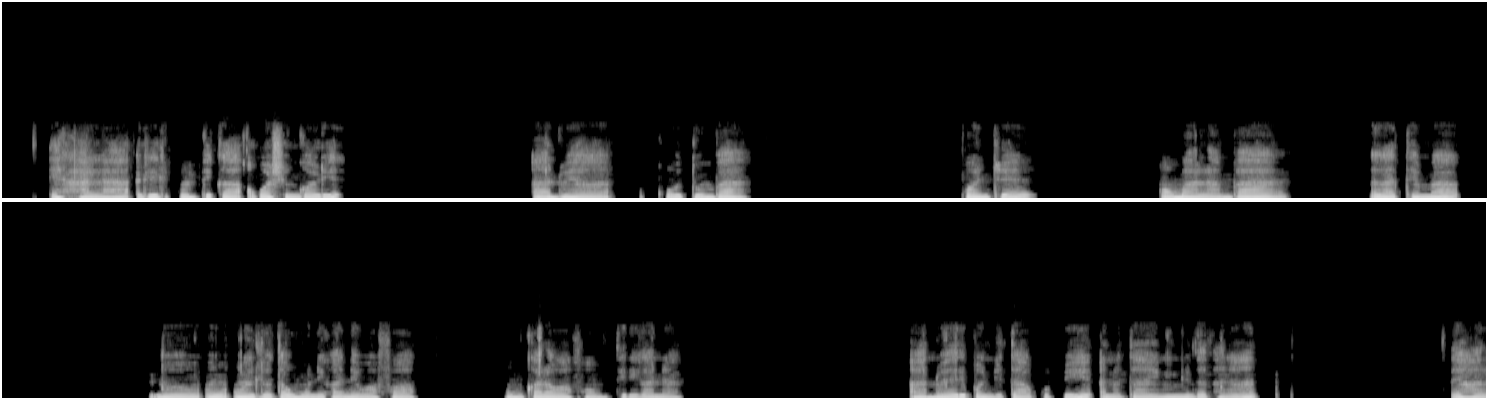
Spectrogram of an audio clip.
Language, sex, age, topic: Oshiwambo, female, 25-35, agriculture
